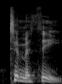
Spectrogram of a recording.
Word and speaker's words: Timothée: It's pronounced Timothée. It's whatever you'd like. Because I always thought, I don't know if you guys, I thought it was Timothée because of the double E's at the end. It's supposed to be, but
